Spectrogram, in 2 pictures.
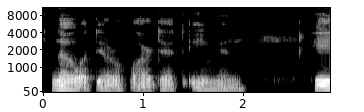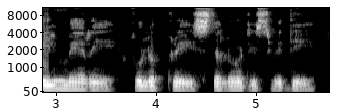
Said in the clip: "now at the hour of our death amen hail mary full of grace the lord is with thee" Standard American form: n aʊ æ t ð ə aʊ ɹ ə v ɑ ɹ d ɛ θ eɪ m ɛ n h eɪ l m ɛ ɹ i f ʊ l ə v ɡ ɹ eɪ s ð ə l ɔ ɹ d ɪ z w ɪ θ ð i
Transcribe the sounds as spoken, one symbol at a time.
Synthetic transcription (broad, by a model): n aʊ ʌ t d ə ɹ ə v ɑ ɹ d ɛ t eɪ m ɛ n h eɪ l m ɛ ɹ i f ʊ l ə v ɡ ɹ eɪ s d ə l ɔ ɹ d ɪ s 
